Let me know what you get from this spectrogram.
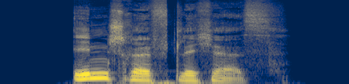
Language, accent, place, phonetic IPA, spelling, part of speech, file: German, Germany, Berlin, [ˈɪnˌʃʁɪftlɪçəs], inschriftliches, adjective, De-inschriftliches.ogg
- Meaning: strong/mixed nominative/accusative neuter singular of inschriftlich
